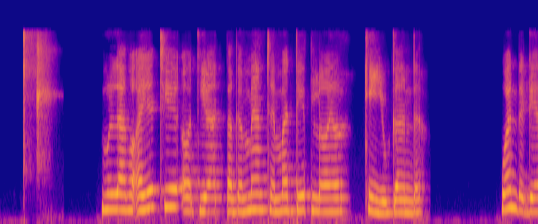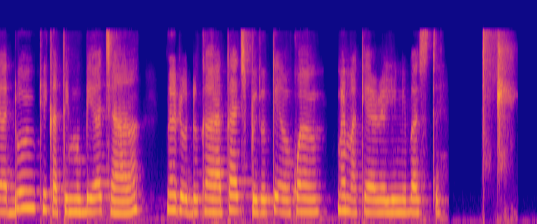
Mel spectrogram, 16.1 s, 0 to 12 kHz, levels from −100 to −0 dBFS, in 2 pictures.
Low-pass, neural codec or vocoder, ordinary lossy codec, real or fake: 7.2 kHz; codec, 16 kHz, 2 kbps, X-Codec, HuBERT features, trained on general audio; none; fake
